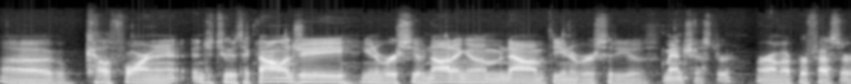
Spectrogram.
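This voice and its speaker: A man with an American accent talks very fast with hardly any pauses, his fairly low voice bright and sharp in tone. His intonation is monotone and flat, and the recording is very clean with a silent background. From United States. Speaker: astronomy professor. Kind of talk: interview. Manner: hesitant, repeats words.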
